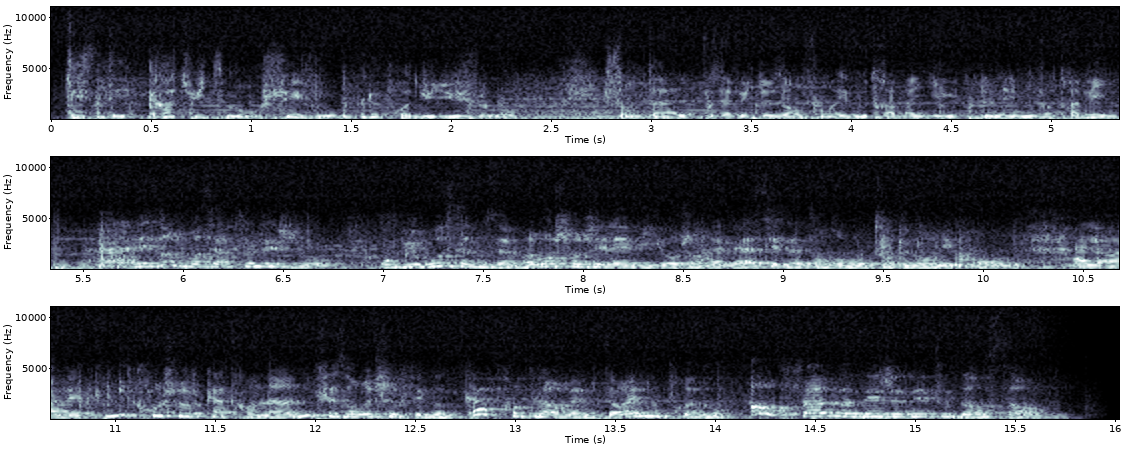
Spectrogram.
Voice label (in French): Pub Micro chauffe 4 en 1; TMC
